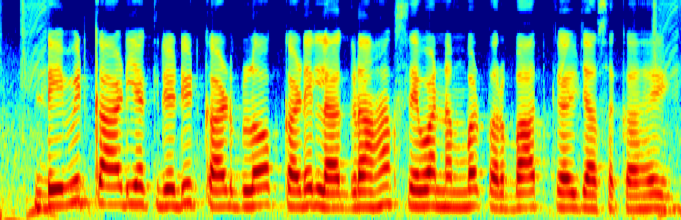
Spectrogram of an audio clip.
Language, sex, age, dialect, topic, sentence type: Magahi, female, 31-35, Western, banking, statement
